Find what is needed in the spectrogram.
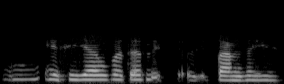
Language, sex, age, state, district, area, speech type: Manipuri, female, 45-60, Manipur, Churachandpur, urban, conversation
